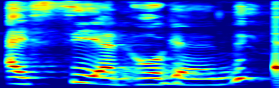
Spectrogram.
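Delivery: real laugh bursting out. Real, not acted. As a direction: let a laugh take over as you quote. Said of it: "Guys, I'm laughing now".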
